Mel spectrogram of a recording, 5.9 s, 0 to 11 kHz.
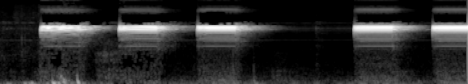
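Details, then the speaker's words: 2000s Wheelock AS/NS horns on a Fire-Lite MS-9200UDLS panel, set to temporal 3 with Wheelock sync. Loud high-pitched blasts in groups of three, about one per second, then a pause. Temporal-3 evacuation pattern. "system is on temporal 3 and it's using Wheelock sync so here we go"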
